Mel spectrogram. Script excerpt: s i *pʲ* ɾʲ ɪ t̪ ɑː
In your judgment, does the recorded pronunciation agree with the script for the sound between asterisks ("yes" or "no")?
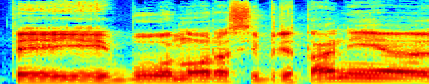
no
